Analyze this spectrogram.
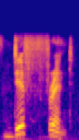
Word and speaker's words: different: Okay, this e right here in the middle, we're not going to pronounce that. It's different.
